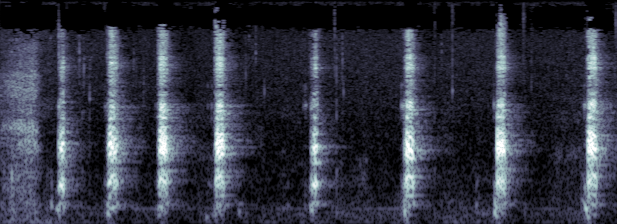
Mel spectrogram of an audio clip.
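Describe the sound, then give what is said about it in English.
A duck call gives eight short, soft quacks, the first four quick and close together, the rest spaced out at a slower, even pace. Each quack is clear and nasal with no voices. “Uh, the other thing that is super good for finishing ducks in that situation, any situation, uh, especially if it's someplace where they're not going to hear a lot of feed, are just real small quacks.”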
